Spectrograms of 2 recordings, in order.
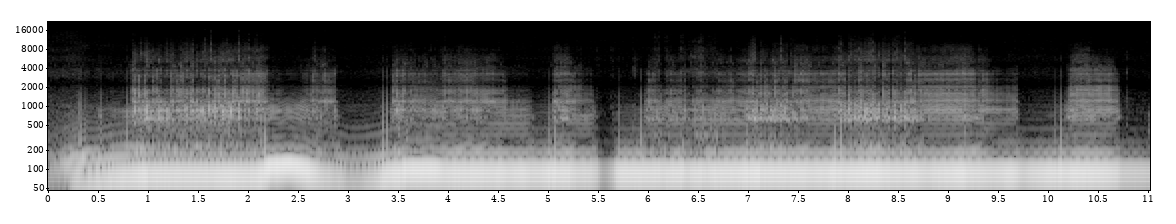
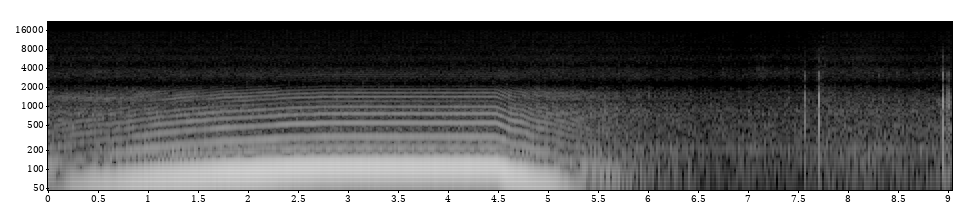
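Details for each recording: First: Radio Shack Realistic MC-800 speaker after repair, tested with signal generator near 50 Hz; low tone with buzzy slapping rattle like something smacking the back of the cone, something rattling inside; loose baffle. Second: Radio Shack Realistic MC-800 woofer out of cabinet, driven by amplifier from signal generator around 40 Hz; steady low tone then falls away clean, no scraping or buzzing at high excursion, no voice coil rub.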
